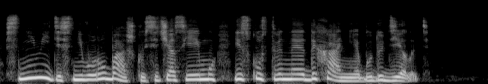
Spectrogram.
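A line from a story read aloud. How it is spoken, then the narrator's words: Shout. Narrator (Russian): он закричал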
